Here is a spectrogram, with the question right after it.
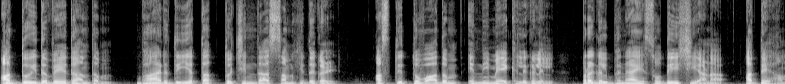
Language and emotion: Malayalam, neutral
